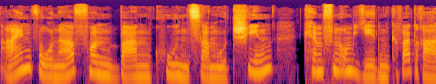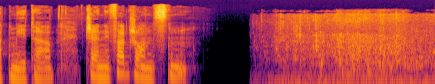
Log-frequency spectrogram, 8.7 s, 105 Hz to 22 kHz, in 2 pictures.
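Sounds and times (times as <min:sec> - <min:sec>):
speech: 0:00.1 - 0:06.4
sea waves striking a protective seawall at a fishing village near Bangkok: 0:06.9 - 0:08.6.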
